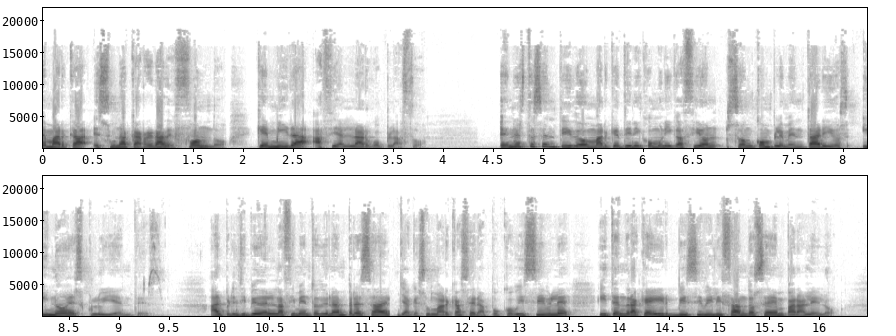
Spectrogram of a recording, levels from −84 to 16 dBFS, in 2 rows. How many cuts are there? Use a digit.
1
